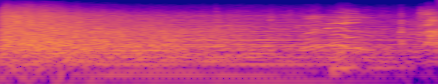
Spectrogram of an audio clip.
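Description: Rifle volley from a firing squad: one sudden loud blast at the very start, its echo dying away slowly over the next second and more.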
